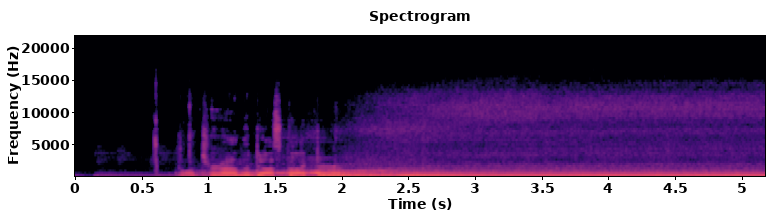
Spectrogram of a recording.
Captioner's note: mechanical startup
